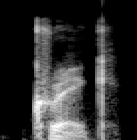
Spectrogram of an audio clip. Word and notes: crick: British English

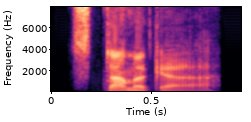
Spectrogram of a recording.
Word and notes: stomacher: British English

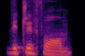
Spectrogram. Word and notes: vitriform: Indian

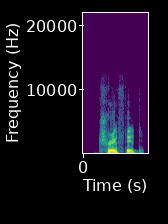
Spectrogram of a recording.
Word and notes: trifid: American English

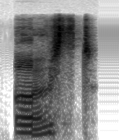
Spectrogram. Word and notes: erst: Indian

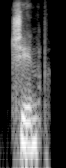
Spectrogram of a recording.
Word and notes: chimp: Indian

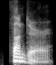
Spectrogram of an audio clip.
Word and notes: thunder: American English

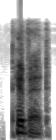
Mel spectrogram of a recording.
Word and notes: pivot: American English

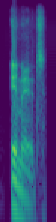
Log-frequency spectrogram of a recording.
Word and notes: emit: British English

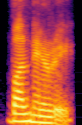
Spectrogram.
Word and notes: vulnerary: Indian

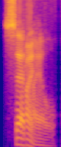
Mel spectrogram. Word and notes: sedile: American English

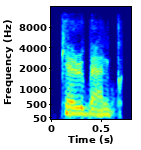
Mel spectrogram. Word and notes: charabanc: Indian

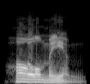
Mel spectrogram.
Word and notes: holmium: American English

